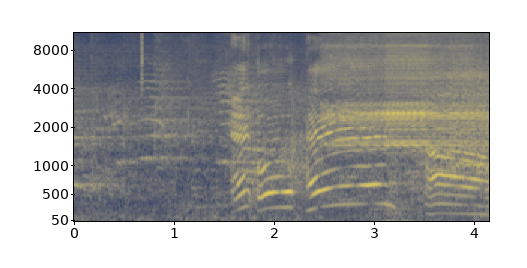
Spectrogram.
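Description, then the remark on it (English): A voice imitates the halftime buzzer at a Pistol Shrimps basketball game, with the score 16-8 to the Pistol Shrimps, giving a loud, nasal, bleating drone: a couple of short wavering bursts, then a longer sustained buzz with slightly bending pitch. “That buzzer means it's halftime.”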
